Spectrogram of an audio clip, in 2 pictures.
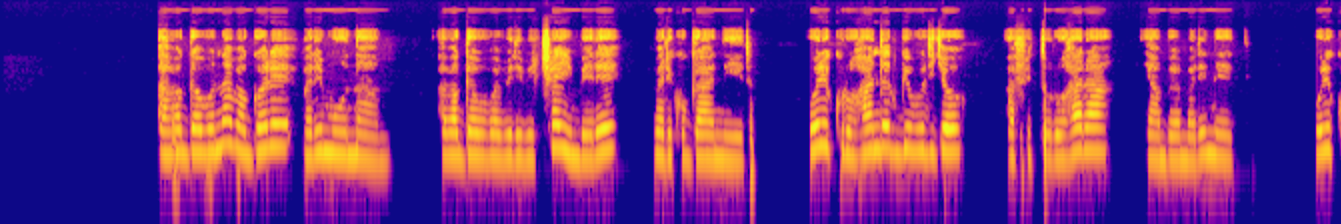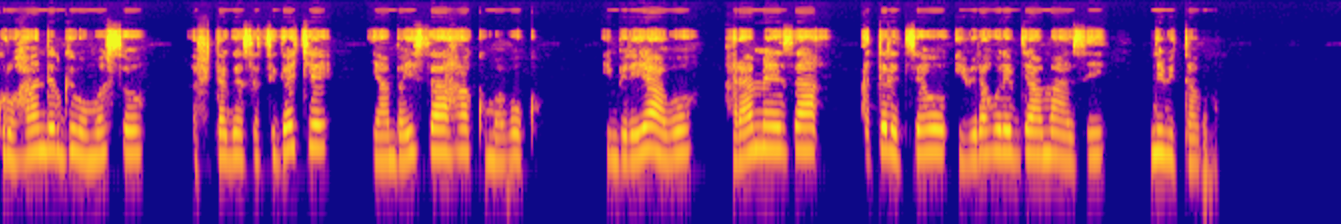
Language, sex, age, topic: Kinyarwanda, female, 18-24, government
